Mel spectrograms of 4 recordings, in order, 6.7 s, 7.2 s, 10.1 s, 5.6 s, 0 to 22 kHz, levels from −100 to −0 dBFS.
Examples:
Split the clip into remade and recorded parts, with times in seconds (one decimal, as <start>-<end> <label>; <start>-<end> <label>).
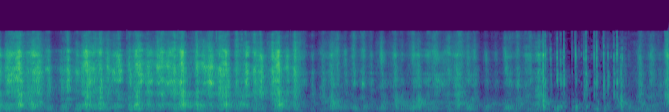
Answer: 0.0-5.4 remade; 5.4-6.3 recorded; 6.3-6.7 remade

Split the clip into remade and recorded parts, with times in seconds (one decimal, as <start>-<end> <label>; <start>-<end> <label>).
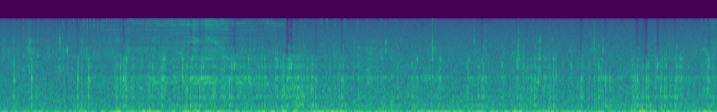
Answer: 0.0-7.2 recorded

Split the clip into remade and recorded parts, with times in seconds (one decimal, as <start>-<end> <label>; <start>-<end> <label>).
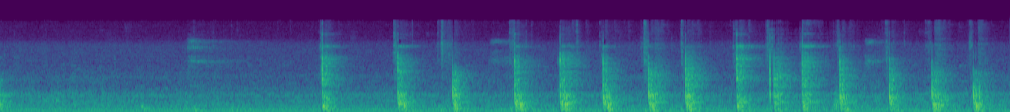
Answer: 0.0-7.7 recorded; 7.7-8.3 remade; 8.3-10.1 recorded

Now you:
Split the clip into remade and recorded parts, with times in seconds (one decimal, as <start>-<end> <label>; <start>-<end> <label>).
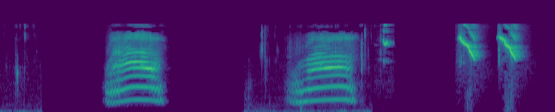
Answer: 0.0-5.6 recorded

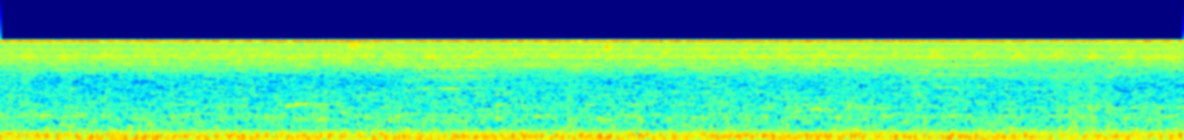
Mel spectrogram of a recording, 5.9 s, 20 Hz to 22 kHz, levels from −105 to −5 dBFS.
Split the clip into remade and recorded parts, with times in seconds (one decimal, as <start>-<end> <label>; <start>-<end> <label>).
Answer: 0.0-5.9 recorded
